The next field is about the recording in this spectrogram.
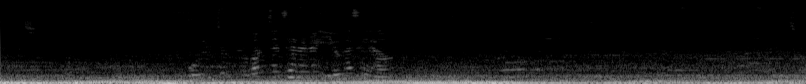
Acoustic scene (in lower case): car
